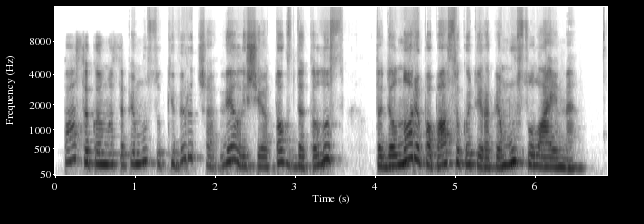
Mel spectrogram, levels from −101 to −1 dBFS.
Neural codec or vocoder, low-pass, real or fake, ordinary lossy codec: none; 14.4 kHz; real; Opus, 16 kbps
